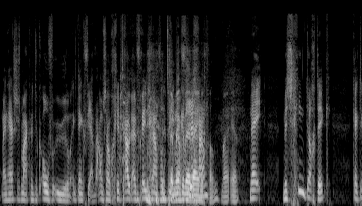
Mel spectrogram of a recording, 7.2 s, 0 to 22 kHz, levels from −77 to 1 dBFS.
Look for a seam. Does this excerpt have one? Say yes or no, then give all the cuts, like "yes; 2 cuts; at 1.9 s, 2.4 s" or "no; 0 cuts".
no; 0 cuts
